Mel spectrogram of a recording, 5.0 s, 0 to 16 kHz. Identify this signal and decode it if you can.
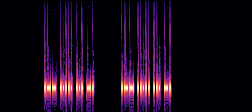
Morse code, heard as a keyed tone, about 48 wpm, 700 Hz. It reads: W5SN W5SN
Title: USA Call Signs - 4 Characters - Repeated 2x - 45wpm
